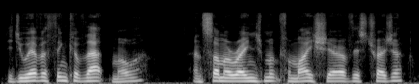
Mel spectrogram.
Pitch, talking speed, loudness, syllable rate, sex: 150 Hz, 230 wpm, -16 LUFS, 6.6 syllables/s, male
